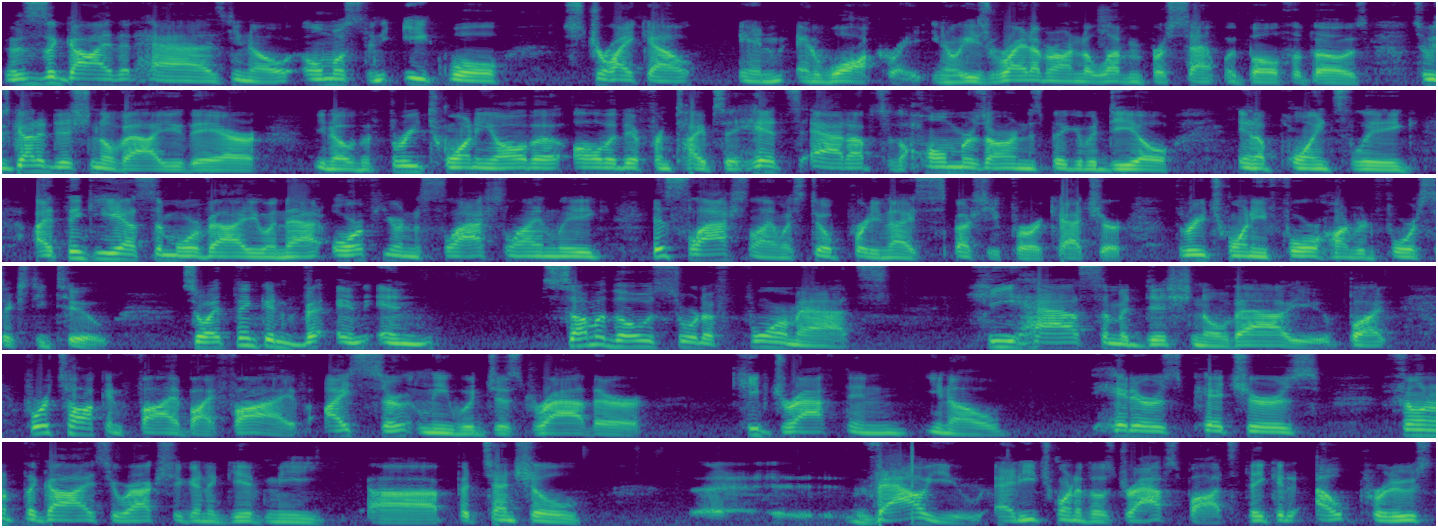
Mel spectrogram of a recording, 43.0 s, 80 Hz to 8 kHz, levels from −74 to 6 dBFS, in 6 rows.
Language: English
